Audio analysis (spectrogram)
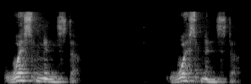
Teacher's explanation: in the middle of other consonants so for example west minster we don't usually pronounce the t the t is uh omitted elided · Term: elision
